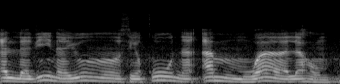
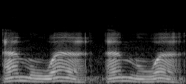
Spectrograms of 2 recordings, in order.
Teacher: pastikan tidak ada lantunan ya sahabat-sahabat mim ni bukan Qalqalah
